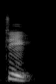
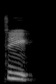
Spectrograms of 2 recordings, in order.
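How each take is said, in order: First: The syllable is said on a low tone. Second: The syllable is said on a level mid tone. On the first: "ก็เสียงต่ำลงจิก" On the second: "ถ้าสามัญก็เป็นจิก"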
